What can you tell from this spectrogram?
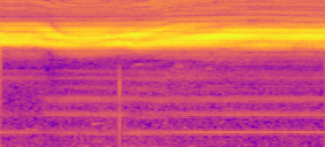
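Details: A cicada in a tree gives a loud, continuous high-pitched buzz that holds steady without a break.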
